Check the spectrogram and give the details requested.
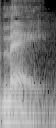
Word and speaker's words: me: related to enki is the EMES pronounced May in Sumerian culture Mees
